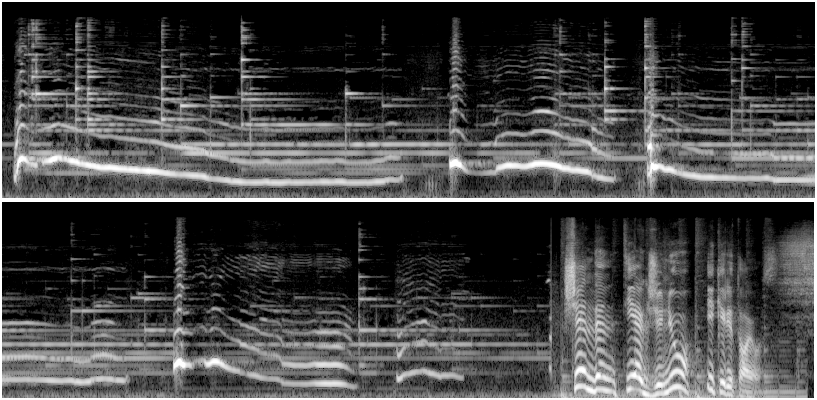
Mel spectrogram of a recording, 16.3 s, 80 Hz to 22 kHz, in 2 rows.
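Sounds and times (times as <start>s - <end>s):
dog howling a wavering song: 0.1s - 12.8s
speech: 13.8s - 16.0s.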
